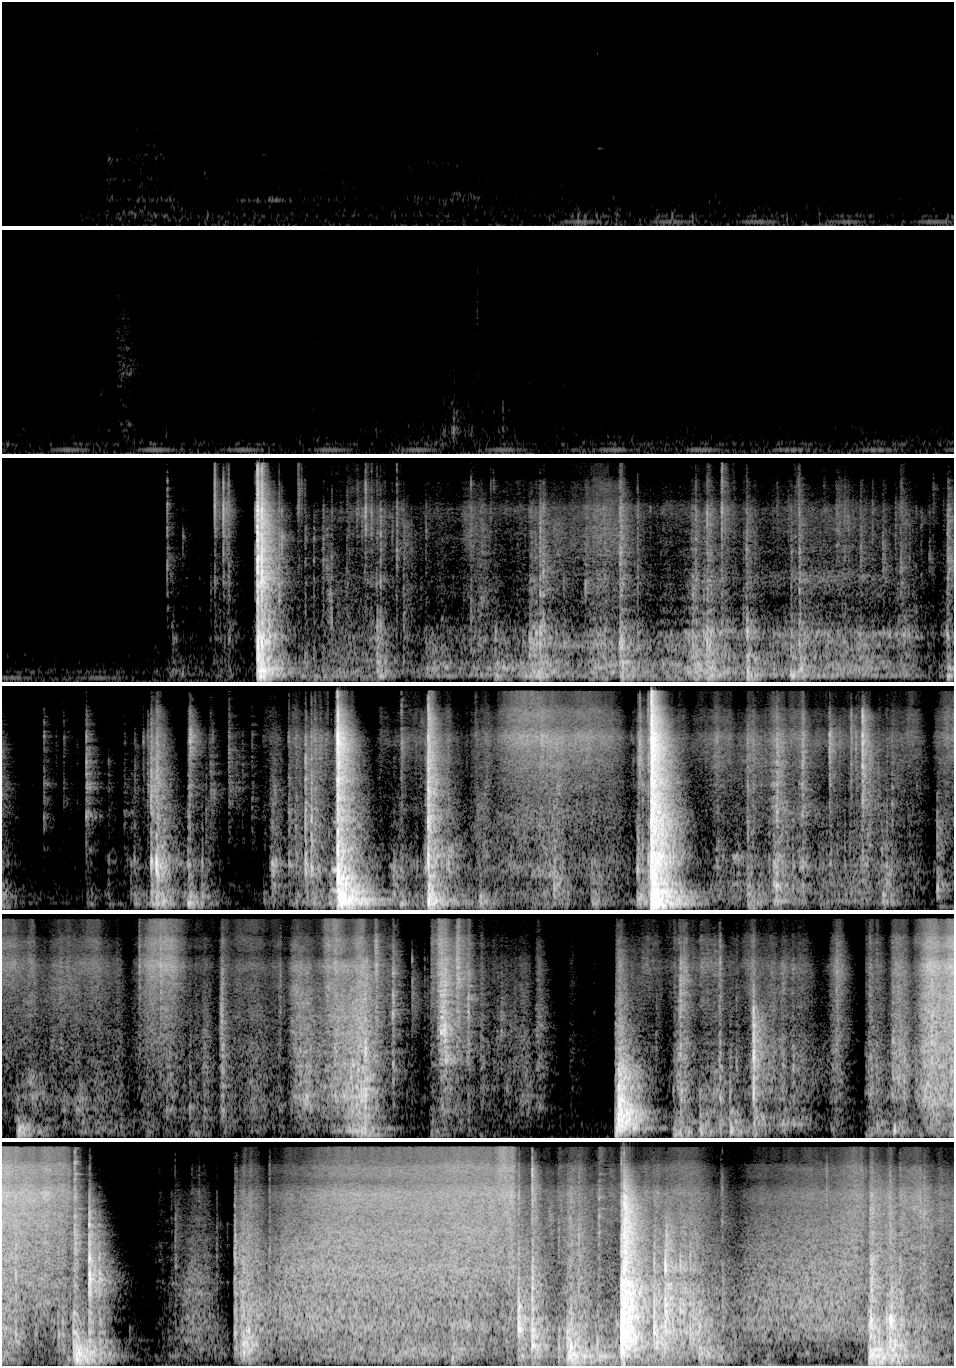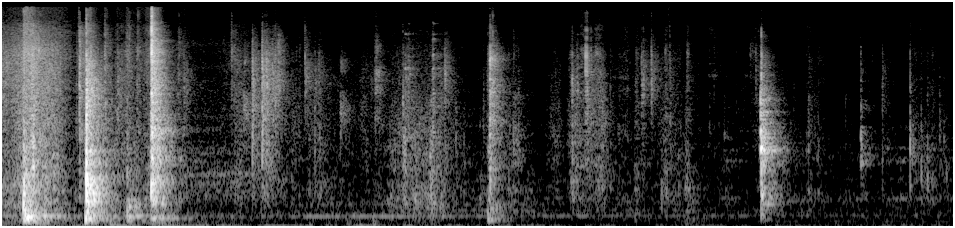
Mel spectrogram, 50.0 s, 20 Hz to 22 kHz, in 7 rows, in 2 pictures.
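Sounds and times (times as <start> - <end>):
cardboard box being opened: 16.6 - 21.3, 33.2 - 36.3, 37.0 - 44.9.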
